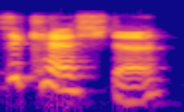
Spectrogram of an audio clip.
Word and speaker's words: Takeshita: His name is Takeshita. I know it's spelled like take a shit.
